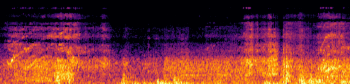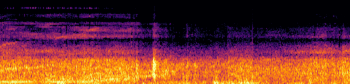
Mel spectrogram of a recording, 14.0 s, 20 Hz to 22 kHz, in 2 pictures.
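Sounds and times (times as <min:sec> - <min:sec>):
tyre noise: 0:00.0 - 0:14.0
wind: 0:00.0 - 0:14.0
electric motor whining: 0:05.0 - 0:09.9.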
